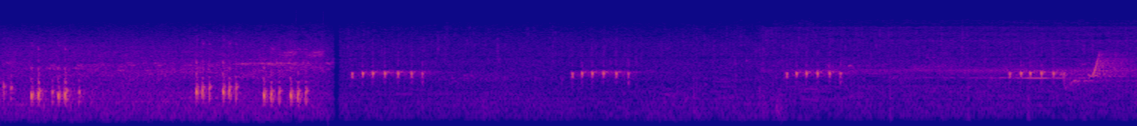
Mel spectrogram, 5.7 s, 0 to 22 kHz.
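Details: Frog chorus at Kamakura Central Park, Japan, 17 May 2024: lower clucking croaks in quick pairs at first, then high rattling pulsed trills repeated about once a second.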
